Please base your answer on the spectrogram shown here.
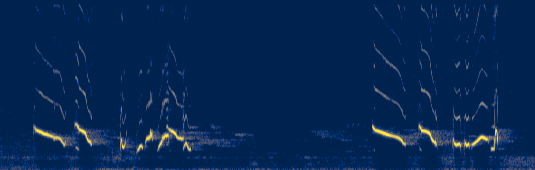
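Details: Oriental magpie-robin calling, recorded as therapy chirping: two bursts of loud whistled phrases about four seconds apart, each opening with a long descending whistle followed by quick twisting notes, with quiet between.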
